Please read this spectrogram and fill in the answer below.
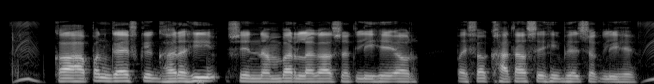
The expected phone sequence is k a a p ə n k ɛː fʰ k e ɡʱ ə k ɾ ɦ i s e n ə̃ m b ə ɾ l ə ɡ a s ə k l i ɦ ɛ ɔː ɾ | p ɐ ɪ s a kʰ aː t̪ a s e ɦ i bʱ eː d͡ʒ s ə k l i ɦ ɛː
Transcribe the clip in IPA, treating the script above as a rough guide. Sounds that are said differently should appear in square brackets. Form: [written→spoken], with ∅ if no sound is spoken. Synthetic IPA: k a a p ə n [k→ɡ] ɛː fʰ k e ɡʱ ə [k→∅] ɾ ɦ i s e n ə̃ m b ə ɾ l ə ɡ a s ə k l i ɦ ɛ ɔː ɾ | p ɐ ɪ s a kʰ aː t̪ a s e ɦ i bʱ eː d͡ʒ s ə k l i ɦ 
